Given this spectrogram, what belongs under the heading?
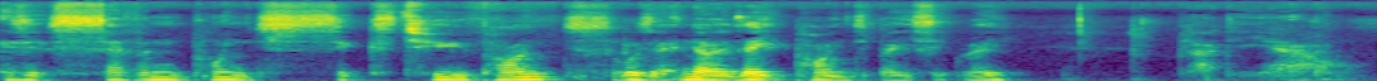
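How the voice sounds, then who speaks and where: Quiet and somewhat breathy, the voice has a dark, mellow tone, fairly even intonation, and a fairly slow pace. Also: man. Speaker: livestreamer. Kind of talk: casual chat. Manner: rambling, hesitant.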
